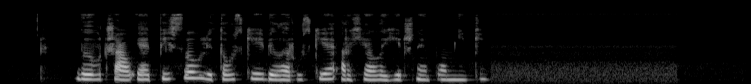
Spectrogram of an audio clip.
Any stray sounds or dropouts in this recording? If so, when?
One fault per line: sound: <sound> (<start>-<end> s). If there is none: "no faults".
no faults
